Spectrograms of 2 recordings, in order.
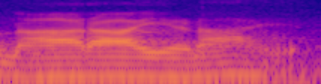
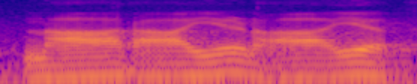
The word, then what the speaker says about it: नारायणाय: करने का प्रयास करें मंत्र का उच्चारण बिल्कुल सही होना चाहिए कई बार लोग मंत्र का जप करते करते थोड़ी सी गलती कर देते हैं नारायणाय नारायण नारायण नारायणाय नारायण नाराय नहीं है नारायणाय ओम नमो नारायणाय इस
